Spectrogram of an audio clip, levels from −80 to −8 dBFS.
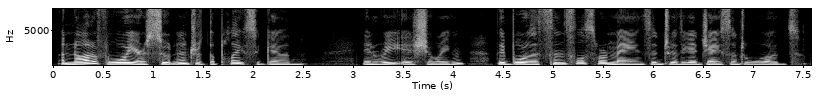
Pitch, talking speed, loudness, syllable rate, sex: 190 Hz, 160 wpm, -17 LUFS, 4.9 syllables/s, female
